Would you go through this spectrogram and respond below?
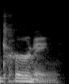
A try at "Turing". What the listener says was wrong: There's no N in there.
